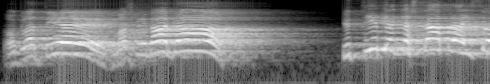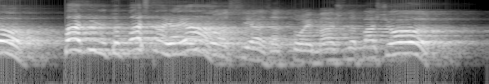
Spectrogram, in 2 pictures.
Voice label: walla rus mountain conv; modern warfare 2; amb walla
